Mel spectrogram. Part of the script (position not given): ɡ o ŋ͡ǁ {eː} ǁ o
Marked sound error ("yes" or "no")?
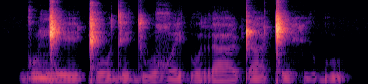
no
